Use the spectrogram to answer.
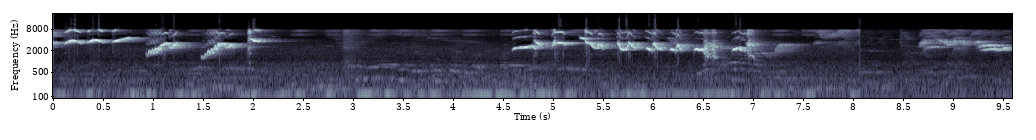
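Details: White-rumped shama song made of sweeping whistles and bursts of varied chirps and trills, with pauses between phrases and a constant low droning hum beneath.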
